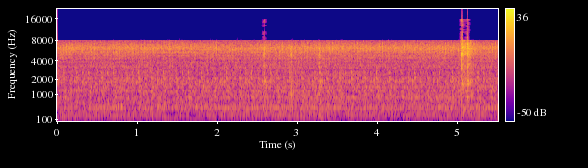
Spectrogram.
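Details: 2011 Ford Fusion after thermostat replacement for P0128 and coolant refill, warm idle: even steady idle with light regular tick, no stumble or knock; engine sounds healthy.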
